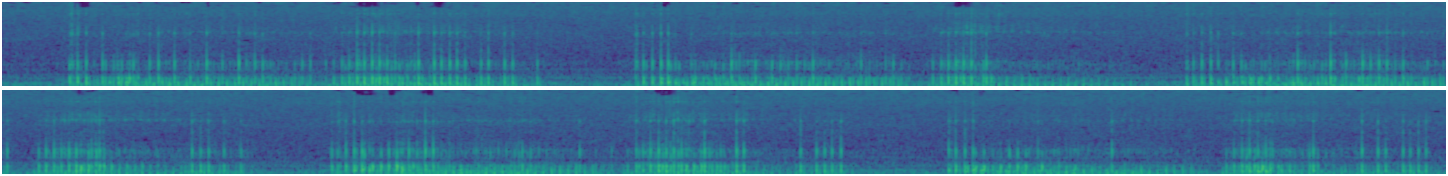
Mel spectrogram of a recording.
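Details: Cat purring continuously, a deep pulsing rumble that rises and falls in a steady breathing rhythm, each loud phase lasting about a second with brief quieter dips between them.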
